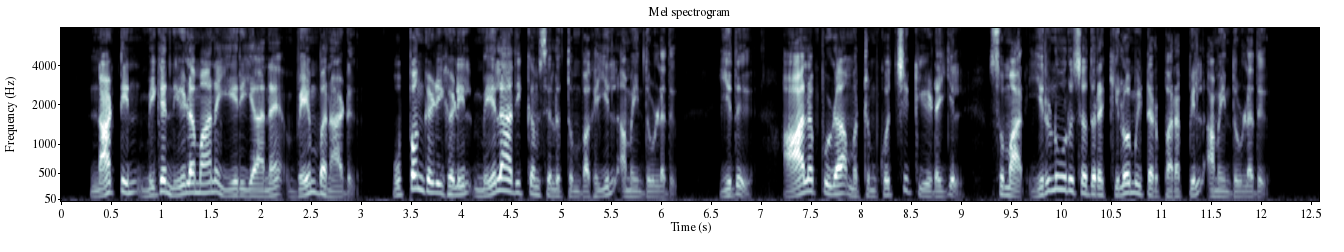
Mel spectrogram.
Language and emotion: Tamil, neutral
